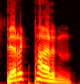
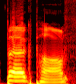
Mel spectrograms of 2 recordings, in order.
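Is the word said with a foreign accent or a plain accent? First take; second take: foreign; plain. First: It is said with a put-on foreign accent. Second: It is said plainly without a put-on accent.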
